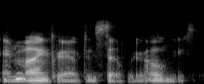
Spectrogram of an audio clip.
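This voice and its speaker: Very deep, gravelly young man. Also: steady tone, a bit bright, highs cut off. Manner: chatty, quick to react and laugh. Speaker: podcast co-host. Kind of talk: casual group chat.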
